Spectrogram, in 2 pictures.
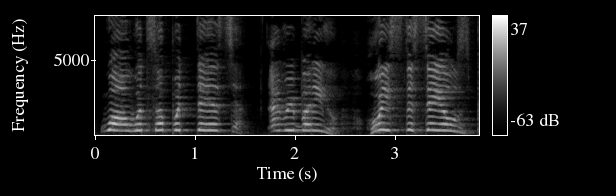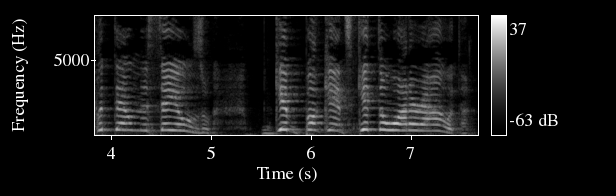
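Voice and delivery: high, loud frantic shouting at the crew; panicked disciples. Retold or imitated. Disciples in the storm shouting at each other, panicked. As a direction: yell orders as if the boat is sinking. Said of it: "They were freaking out".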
